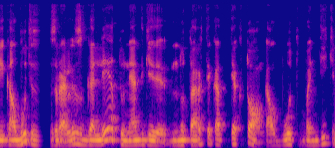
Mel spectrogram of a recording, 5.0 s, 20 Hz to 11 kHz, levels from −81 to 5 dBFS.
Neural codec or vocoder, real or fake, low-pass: none; real; 9.9 kHz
